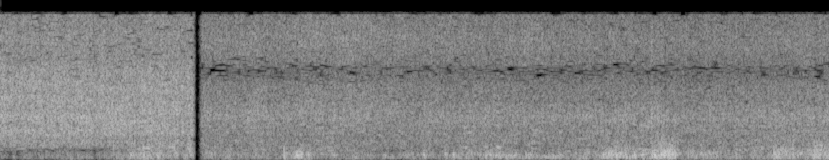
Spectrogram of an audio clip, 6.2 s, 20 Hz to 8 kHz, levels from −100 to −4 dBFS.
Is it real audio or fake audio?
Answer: real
